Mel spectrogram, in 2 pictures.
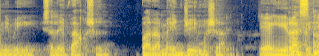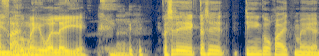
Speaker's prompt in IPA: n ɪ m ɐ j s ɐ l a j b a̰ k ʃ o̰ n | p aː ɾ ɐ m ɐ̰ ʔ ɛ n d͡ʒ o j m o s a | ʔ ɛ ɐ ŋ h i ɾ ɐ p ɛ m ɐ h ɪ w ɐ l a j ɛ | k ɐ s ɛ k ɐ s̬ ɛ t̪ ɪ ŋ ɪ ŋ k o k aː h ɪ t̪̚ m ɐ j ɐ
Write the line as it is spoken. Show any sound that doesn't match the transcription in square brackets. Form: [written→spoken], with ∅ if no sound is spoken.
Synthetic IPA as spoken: n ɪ m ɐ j s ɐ l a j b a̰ k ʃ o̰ n | p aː ɾ ɐ m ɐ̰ ʔ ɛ n d͡ʒ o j m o [s→ʃ] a | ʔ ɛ ɐ ŋ h [i→iː] ɾ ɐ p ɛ m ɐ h ɪ w ɐ l a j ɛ | k ɐ s ɛ k ɐ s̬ ɛ t̪ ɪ ŋ ɪ ŋ k o k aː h ɪ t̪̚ m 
